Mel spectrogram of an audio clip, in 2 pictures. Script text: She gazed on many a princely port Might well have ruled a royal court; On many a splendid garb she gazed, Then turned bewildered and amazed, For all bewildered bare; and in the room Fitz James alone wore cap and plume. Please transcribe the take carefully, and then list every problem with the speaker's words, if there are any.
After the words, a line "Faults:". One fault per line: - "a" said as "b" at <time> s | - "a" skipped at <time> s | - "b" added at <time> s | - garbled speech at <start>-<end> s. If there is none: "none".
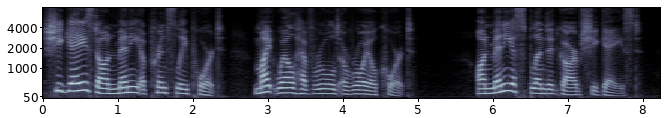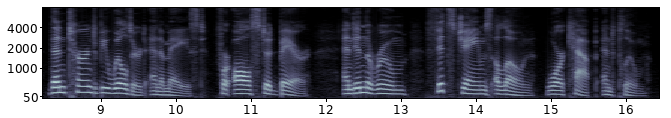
She gazed on many a princely port Might well have ruled a royal court; On many a splendid garb she gazed, Then turned bewildered and amazed, For all stood bare; and in the room Fitz James alone wore cap and plume.
Faults:
- "bewildered" said as "stood" at 11.0 s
